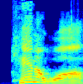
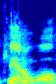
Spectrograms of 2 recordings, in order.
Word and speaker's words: Kanawha: Alpha Dogs here, KCDC, Kanawha City Dog Company here, I hope I pronounced that, I like that name, Kanawha, sounds Indian.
